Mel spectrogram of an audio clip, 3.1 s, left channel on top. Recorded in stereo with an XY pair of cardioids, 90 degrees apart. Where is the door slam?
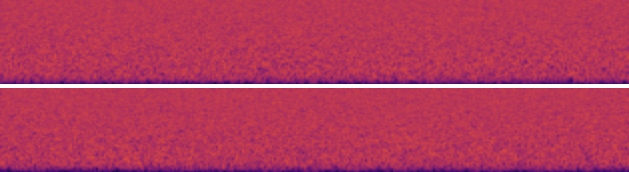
I don't hear a door slam.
